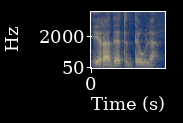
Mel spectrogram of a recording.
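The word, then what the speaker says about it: إيرادات الدولة: Donc quand on a harf shamsi, ici, shamsiya, on ne dira pas, on ne prononcera pas alif ou lam, donc iradat ad-dawla.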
